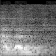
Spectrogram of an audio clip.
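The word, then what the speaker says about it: הלל: De hecho, en la etimología de la palabra alabanza, la palabra raíz que se utiliza es esta, halal, pero se pronuncia halal.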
